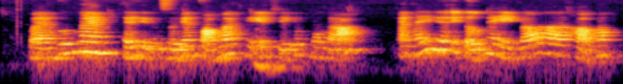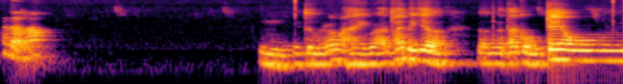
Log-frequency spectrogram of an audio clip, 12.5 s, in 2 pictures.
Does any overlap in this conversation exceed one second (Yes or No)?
No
